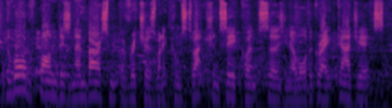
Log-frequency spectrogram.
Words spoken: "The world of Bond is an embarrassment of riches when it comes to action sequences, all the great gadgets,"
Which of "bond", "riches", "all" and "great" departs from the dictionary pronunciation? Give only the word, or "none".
all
